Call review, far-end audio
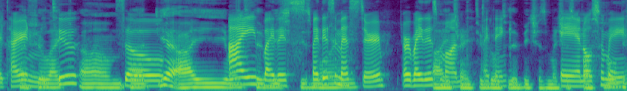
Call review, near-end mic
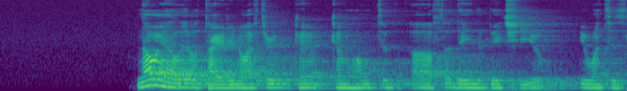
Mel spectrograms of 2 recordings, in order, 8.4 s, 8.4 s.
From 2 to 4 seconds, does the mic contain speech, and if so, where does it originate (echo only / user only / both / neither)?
user only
